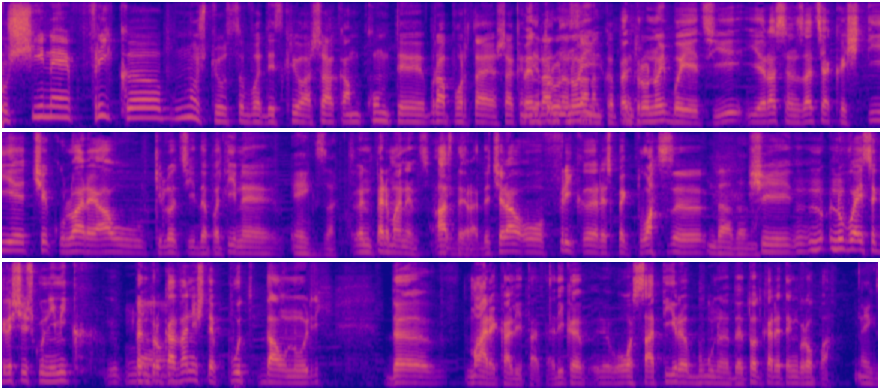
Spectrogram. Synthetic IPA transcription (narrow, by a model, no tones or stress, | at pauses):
ɾuʃinefɾikənuʃt̪usəvəd̪e̞skɾiwaʃakamkumt̪e̞rapo̞rt̪ajaʃakɨnpeeɾaɾunoajnəŋkəppent̪ɾuno̞jbəet̪sije̞ɾase̞nzat̪sijakəʃt̪ije̞t͡ʃe̞kuloaɾeawkʲilo̞t̪sid̪əpət̪ine̞eɡzak̚t̪ɨnpe̞rmanẽ̞nt̪sə̥ast̪aje̞ɾa̰d̪e̞t͡ʃje̞ɾao̞fɾikəɾe̞spe̞k̚t̪uasəd̪aaʃinunuvojajsəɡɾeʃe̞ʃt̪ʲkunimikppe̞nt̪ɾukaːveaniʃt̪e̞put̪d̪awnurʲ | d̪ə | maɾe̞kalit̪a̰t̪ead̪ikəosat̪iɾəbunəd̪et̪o̞t̪̚kaɾe̞t̪e̞ɨŋɡɾo̞pa̰ | e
